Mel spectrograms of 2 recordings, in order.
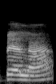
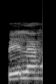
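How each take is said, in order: First: বেলা with open e, "bæla"; correct pronunciation. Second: বেলা with closed e, "bela"; wrong pronunciation. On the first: Teacher correcting with the right বেলা. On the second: Teacher showing the wrong বেলা. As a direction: say বেলা with a tight e. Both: Shown as a demonstration. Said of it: "বেলা হবে না".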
